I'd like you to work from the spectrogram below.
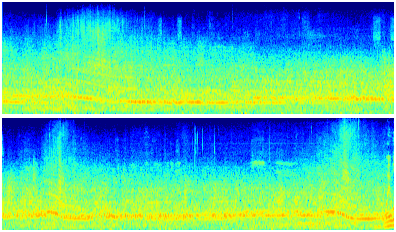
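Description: A Toyota NASCAR Busch Series car qualifying at Daytona International Speedway roars past in a long, loud engine drone whose pitch drops as it goes by, followed by another car passing, with an announcer talking over the noise.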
